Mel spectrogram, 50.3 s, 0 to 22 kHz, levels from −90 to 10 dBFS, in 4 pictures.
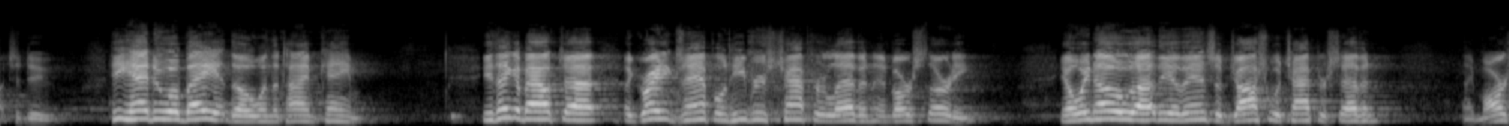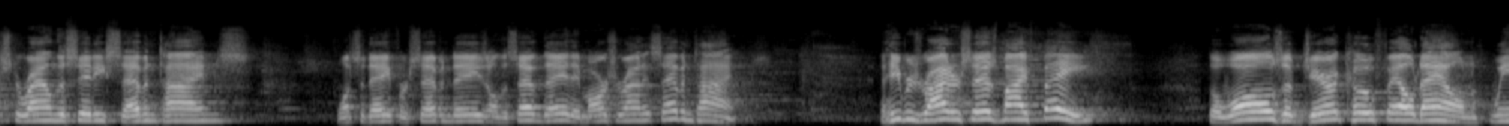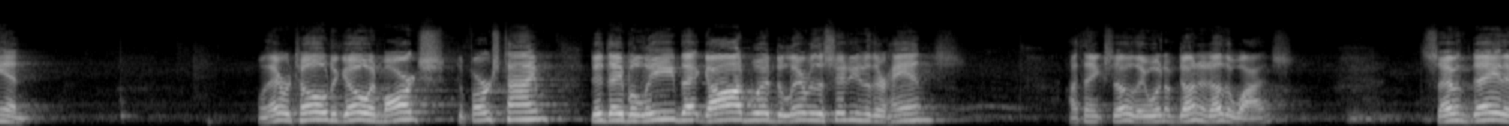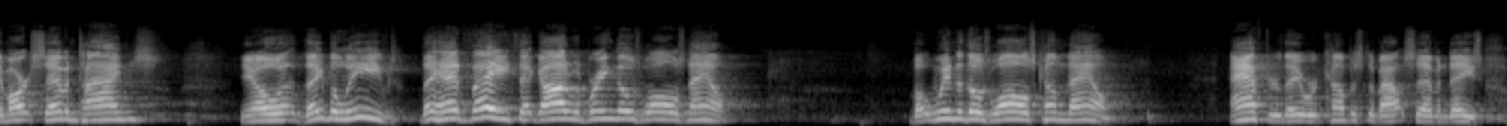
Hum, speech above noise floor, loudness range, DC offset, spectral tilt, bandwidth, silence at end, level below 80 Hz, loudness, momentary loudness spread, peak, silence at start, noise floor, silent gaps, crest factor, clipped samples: none; 45 dB; 8 LU; under 0.1%; -5 dB/octave; 8.8 kHz; 0.05 s; under -90 dBFS; -21 LUFS; 14 LU; 0 dBFS; 0 s; -67 dBFS; none; 22 dB; under 0.1%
